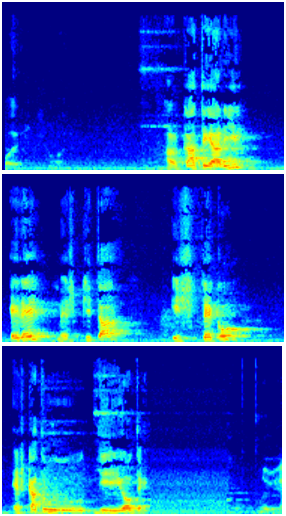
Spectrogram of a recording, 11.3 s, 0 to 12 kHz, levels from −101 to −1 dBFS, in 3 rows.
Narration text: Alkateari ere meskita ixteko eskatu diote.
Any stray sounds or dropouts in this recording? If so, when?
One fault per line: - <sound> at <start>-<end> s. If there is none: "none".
none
